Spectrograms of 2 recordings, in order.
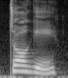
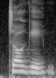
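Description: Both takes have the same delivery.

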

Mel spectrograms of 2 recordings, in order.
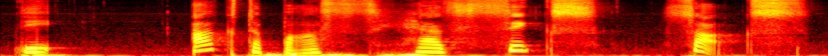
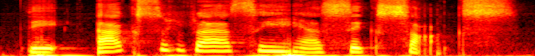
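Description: First: The sentence is spoken slowly. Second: The sentence is spoken a little faster. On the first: "ゆっくり" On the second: "3 回目は、ちょっとだけ早め"

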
